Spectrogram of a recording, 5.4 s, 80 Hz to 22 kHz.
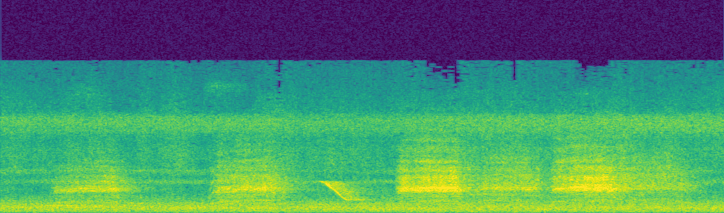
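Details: Cockatoos in aerial display at Sungei Ulu Pandan, Singapore, at 7:43 am on 13 January 2022 give four harsh, raspy screeches, each about a second long, about once a second; a single descending whistle cuts in partway through.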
